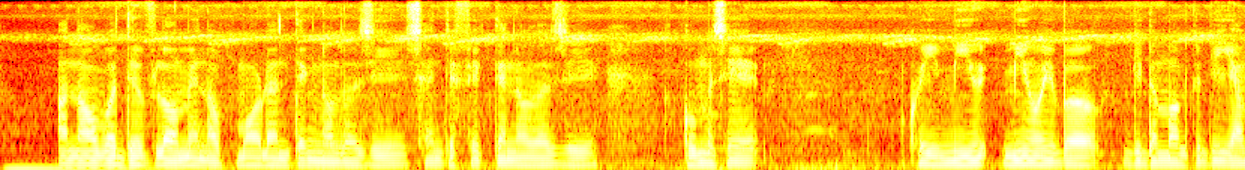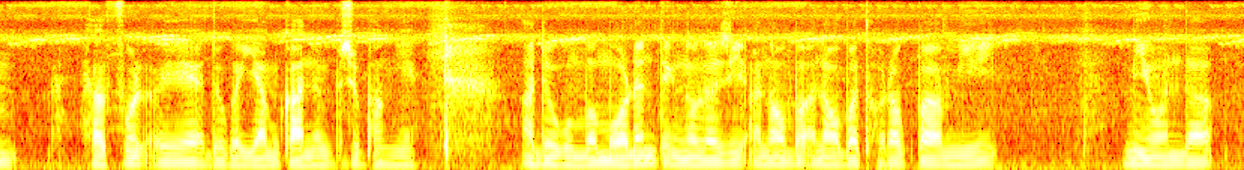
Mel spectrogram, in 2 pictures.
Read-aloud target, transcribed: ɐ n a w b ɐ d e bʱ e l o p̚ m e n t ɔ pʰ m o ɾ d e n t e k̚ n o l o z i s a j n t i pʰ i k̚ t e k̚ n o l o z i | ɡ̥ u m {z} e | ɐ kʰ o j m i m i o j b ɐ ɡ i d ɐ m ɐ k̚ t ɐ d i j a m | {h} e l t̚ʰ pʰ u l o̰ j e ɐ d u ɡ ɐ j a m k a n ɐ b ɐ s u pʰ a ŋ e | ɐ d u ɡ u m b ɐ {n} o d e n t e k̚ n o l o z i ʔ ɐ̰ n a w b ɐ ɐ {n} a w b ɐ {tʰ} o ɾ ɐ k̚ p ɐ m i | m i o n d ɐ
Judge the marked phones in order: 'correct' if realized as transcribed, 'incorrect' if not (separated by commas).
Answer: incorrect, correct, incorrect, correct, correct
